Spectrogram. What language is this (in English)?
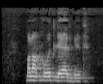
Central Kurdish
